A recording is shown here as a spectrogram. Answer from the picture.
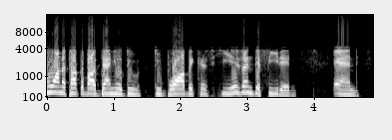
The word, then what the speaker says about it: Dubois: Daniel Dubois, and I hope I'm saying that correctly.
